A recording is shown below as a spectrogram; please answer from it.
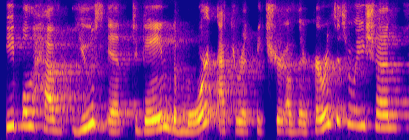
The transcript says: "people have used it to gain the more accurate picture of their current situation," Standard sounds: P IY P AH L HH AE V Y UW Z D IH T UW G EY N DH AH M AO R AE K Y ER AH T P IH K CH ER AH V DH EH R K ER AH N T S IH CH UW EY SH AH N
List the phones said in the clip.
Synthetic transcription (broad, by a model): P IY P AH L HH AE V Y UW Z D IH T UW G EY N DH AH M AO R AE K Y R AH T P IH K CH ER AH V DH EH R K ER AH N T S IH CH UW EY SH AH N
